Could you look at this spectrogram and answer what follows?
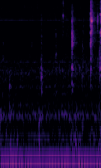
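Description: Quiet clicking of a computer keyboard as text is typed into a plugin editor, a few soft irregular keystrokes over a steady low hum, faint and close.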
